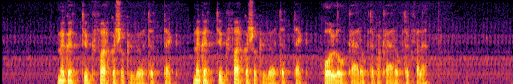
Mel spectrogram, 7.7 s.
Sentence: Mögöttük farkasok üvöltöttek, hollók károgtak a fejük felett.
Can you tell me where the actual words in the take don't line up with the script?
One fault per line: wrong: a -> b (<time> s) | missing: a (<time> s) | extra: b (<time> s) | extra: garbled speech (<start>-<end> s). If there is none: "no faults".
extra: mögöttük farkasok üvöltöttek (2.9 s)
wrong: fejük -> károgtak (5.7 s)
